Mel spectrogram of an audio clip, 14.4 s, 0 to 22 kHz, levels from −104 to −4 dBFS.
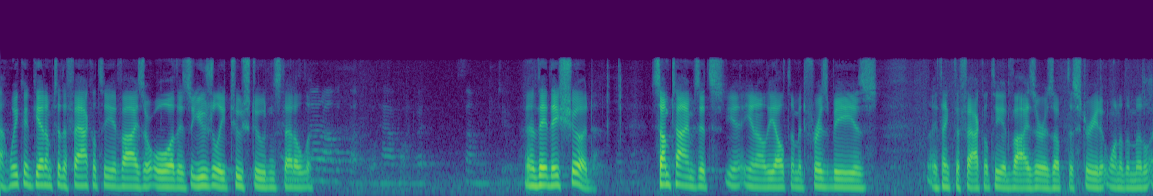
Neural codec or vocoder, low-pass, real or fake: none; 7.2 kHz; real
